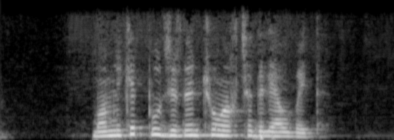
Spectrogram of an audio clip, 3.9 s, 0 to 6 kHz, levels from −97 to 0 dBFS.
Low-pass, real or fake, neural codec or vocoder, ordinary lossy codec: 5.4 kHz; real; none; Opus, 64 kbps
